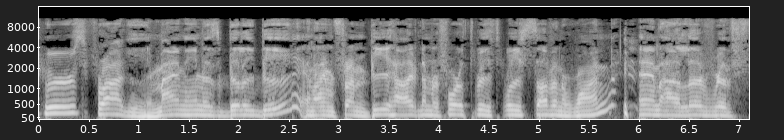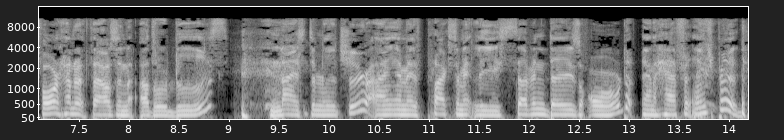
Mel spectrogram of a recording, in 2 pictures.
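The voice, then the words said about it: Bee character voice. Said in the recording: “let me hear your little B character voice again”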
